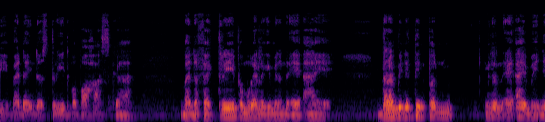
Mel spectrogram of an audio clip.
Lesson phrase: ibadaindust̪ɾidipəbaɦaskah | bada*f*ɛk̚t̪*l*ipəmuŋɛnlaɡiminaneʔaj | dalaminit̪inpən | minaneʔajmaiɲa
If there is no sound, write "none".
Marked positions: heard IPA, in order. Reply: f, ɾ

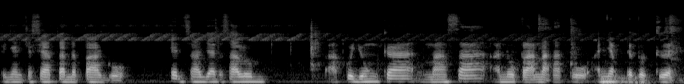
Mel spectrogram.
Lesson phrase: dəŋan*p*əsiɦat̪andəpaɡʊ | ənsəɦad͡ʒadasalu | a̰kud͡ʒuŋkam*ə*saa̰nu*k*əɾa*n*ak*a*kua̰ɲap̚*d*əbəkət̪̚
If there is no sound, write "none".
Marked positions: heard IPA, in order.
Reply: k, a, p, n, a, d

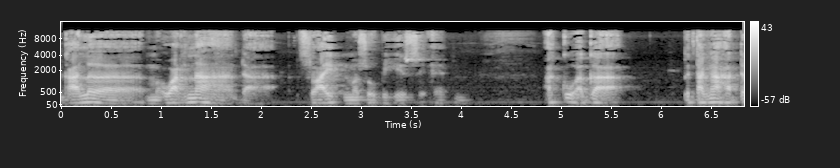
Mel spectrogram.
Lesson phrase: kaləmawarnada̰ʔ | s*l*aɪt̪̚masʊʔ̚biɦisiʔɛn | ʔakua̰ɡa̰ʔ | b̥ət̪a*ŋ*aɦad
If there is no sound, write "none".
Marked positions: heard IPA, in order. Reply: l, ŋ

